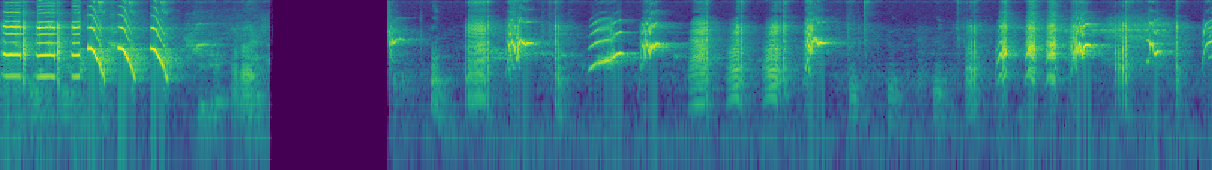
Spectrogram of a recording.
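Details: Lure sound of a Javan myna used to provoke other mynas into calling: a quick burst of downslurred whistles, a brief silence, then varied chattering notes, clicks and short whistles with a faint low hum.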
